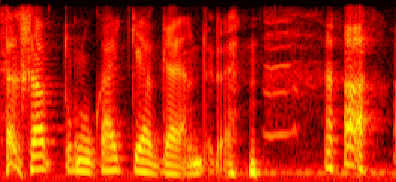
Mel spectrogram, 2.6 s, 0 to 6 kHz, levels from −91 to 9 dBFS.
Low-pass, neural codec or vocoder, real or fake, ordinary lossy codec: 5.4 kHz; none; real; none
